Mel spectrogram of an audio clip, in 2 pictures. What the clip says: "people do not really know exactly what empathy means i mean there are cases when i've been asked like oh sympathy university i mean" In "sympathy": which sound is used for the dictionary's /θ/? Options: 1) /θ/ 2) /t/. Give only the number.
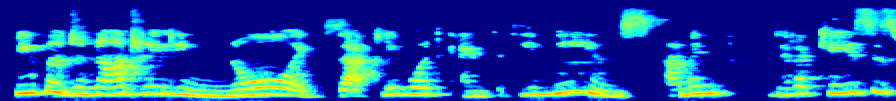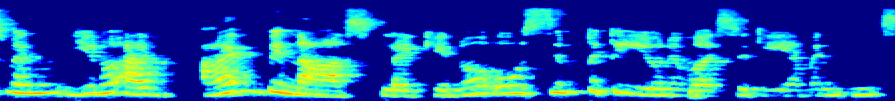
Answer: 2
